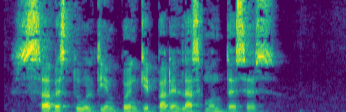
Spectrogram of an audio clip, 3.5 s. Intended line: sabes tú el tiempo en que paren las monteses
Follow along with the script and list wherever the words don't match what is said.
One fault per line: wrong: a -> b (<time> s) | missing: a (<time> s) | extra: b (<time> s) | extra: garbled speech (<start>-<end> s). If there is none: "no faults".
no faults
